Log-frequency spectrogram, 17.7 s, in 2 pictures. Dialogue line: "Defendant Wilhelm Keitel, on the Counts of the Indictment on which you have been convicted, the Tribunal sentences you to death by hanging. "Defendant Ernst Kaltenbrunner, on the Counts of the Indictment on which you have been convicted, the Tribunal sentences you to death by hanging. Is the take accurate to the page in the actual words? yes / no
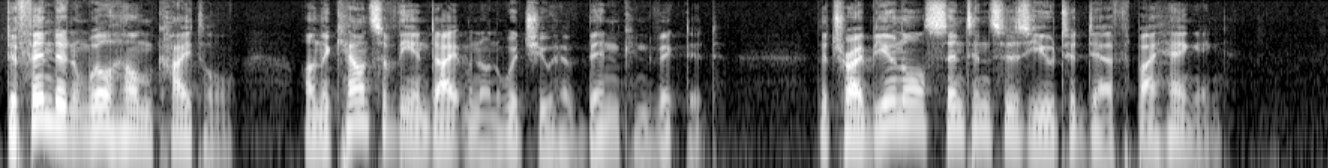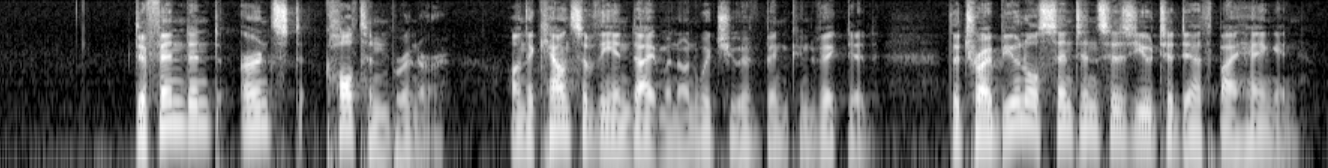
yes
